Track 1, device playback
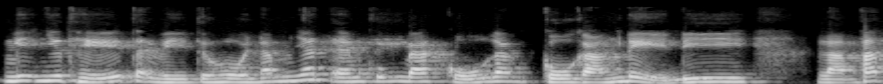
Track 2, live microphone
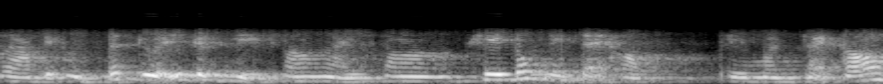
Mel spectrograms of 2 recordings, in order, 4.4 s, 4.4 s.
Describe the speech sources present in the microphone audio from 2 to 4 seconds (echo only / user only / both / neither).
user only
